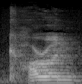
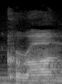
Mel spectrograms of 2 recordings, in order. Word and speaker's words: Karan: Nobody really knows how to pronounce it. My whole life, it's brought me pain. Karan. Karan. Quran, the holy book of Islam. Crayon.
